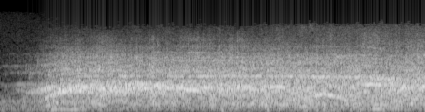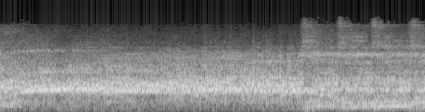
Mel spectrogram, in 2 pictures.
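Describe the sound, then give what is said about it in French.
Live concert audience cheering and applauding the band, a loud, sustained roar of claps and shouts that rises quickly at the start and holds steady throughout. “Mais vous pouvez applaudir mon groupe.”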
